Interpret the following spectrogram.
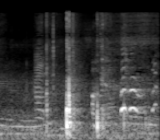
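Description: A thrown flying disc strikes the hollow plastic KanJam goal can with one loud, sharp smack about a second in, followed by a softer knock. A short high-pitched exclamation follows near the end.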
